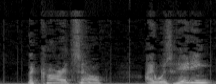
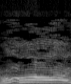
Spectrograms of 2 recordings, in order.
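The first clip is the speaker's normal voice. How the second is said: high yelp; 12 semitones higher, 7 dB louder than usual. Retold or imitated. Voicing the squealing car start.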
